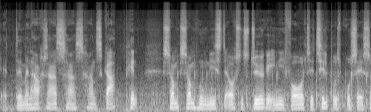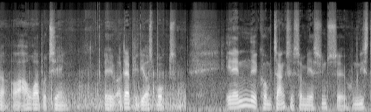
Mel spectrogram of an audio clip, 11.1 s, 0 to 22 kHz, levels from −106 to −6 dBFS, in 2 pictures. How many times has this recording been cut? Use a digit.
1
